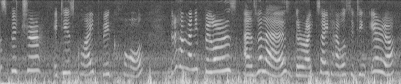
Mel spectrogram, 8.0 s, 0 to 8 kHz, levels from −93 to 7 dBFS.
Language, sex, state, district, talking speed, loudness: English, female, Punjab, Kapurthala, 165 wpm, -15 LUFS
